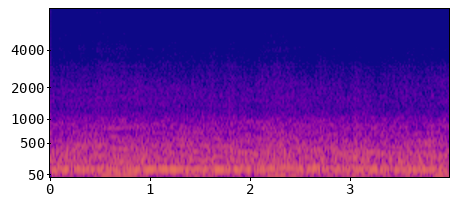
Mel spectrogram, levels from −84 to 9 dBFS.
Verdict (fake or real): fake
